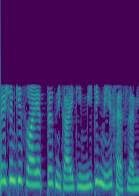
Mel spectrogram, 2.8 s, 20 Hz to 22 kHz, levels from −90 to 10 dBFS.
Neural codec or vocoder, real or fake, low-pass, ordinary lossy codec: none; real; 3.6 kHz; none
